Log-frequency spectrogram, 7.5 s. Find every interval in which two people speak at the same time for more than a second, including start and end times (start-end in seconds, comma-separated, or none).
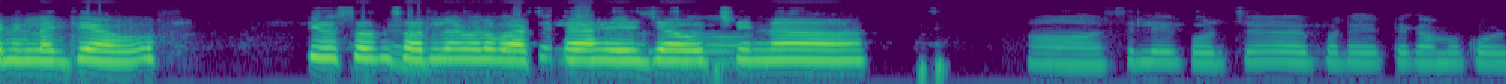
2.0-3.5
